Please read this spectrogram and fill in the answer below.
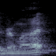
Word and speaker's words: Vermont: It's a 1982 Seafarer 26, list price of $6,900, located in Colchester, Vermont. Is that pronouncing that?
